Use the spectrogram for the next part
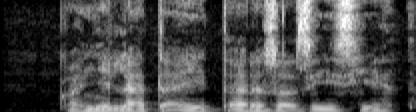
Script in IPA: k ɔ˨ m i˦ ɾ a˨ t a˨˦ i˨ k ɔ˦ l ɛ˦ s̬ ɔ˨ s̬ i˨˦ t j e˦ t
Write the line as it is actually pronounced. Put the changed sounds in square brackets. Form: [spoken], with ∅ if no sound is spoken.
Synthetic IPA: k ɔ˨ [ɲ] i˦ [l] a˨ t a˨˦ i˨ [t] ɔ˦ [ɾ] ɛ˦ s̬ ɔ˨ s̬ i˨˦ [s] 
